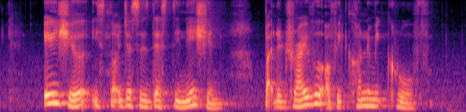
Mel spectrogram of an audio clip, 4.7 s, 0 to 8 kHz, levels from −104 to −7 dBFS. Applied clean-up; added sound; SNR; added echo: none; none; none; none.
